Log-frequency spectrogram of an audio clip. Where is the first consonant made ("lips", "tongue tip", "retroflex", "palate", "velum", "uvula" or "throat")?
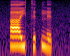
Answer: palate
